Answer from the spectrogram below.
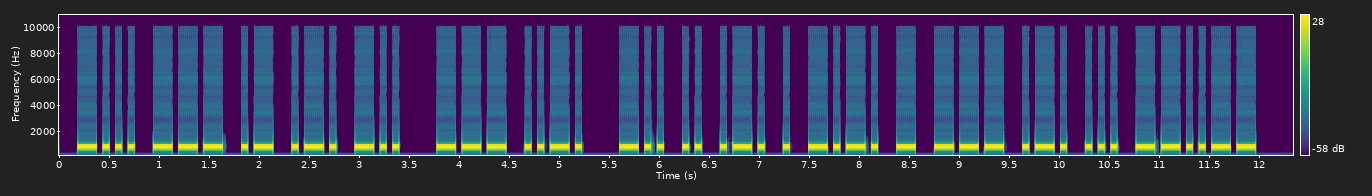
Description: Morse code, heard as a keyed tone, about 19 wpm, 800 Hz. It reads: BOARD OF DIRECTORS,
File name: ANGLAIS texte clair 3 vitesse 18 mots minute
